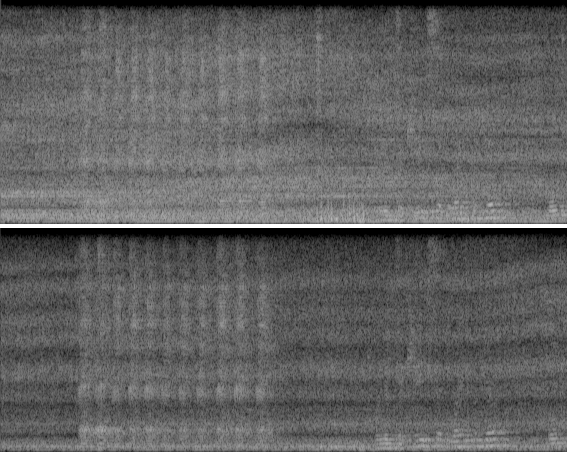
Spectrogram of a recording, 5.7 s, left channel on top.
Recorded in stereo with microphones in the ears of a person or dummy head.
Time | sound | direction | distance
0.8 | a squeak | 40° right (ahead or behind) | 8 m
3.7 | a woman speaking | 5° left (ahead or behind) | 3 m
